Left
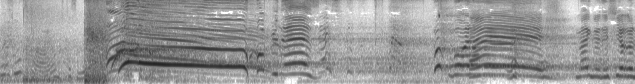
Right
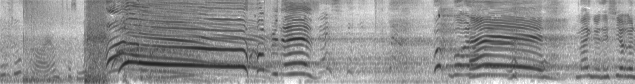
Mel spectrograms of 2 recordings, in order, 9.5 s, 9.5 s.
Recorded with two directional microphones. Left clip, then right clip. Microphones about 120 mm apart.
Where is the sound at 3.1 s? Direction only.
15° left (ahead or behind).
